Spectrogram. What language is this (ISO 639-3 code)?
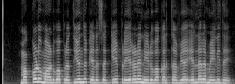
kan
